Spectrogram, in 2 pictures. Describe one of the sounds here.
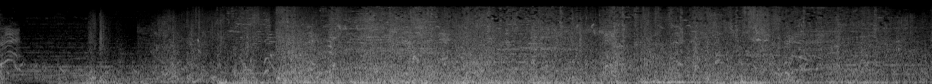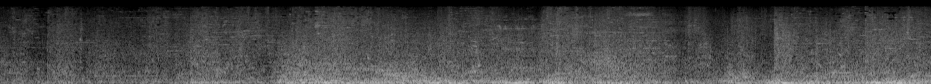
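Magic blasts and clashing weapons crackle and boom in a rapid, busy fight.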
